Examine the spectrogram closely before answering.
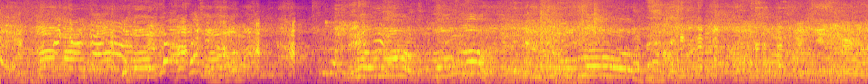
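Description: A group of people sing together in a lively chorus.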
